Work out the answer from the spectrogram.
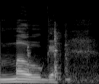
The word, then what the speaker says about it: Moog: And actually, yeah, the actual correct pronouncing is called Moog. I've always called it Moog, but and Karen's saying in the chat, yeah, it is pronounced Moog, although it's not spelled that way.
